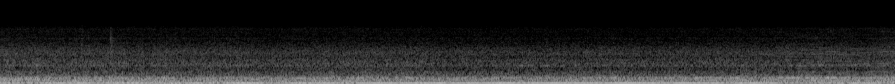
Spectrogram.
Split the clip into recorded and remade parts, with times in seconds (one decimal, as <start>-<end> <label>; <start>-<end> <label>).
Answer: 0.0-7.9 recorded; 7.9-9.0 remade

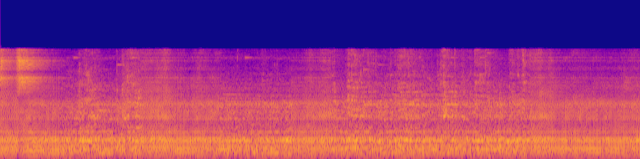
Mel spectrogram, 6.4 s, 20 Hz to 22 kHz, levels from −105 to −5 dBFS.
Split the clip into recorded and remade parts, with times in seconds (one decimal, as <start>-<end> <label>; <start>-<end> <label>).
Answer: 0.0-0.6 remade; 0.6-1.4 recorded; 1.4-2.2 remade; 2.2-2.9 recorded; 2.9-3.3 remade; 3.3-5.3 recorded; 5.3-6.4 remade

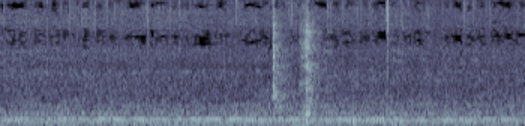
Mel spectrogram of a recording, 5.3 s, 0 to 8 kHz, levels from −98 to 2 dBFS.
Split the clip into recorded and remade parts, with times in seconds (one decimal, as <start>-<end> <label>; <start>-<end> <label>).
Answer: 0.0-5.3 recorded

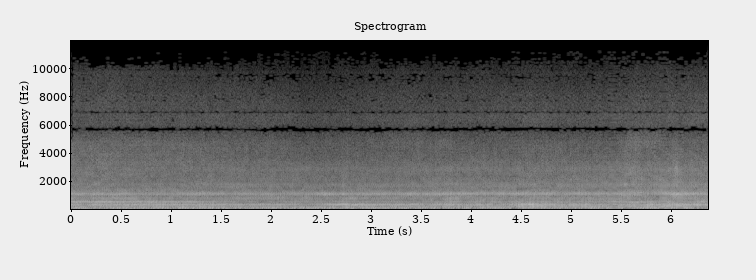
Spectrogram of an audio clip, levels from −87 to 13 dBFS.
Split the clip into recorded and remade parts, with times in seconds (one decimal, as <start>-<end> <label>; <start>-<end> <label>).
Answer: 0.0-6.4 remade

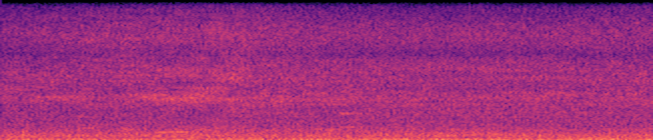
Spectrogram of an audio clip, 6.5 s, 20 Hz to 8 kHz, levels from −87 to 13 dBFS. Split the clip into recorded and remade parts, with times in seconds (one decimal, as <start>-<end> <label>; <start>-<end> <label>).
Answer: 0.0-1.8 recorded; 1.8-2.6 remade; 2.6-4.0 recorded; 4.0-4.9 remade; 4.9-6.5 recorded

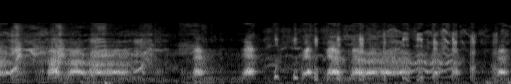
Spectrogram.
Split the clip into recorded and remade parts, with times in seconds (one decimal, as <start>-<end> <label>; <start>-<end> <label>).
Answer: 0.0-5.1 remade

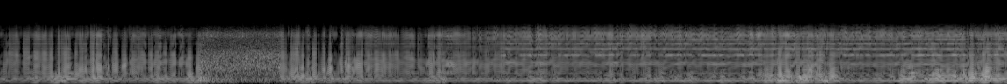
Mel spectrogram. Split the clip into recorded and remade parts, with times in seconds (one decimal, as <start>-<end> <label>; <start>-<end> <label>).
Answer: 0.0-2.0 remade; 2.0-2.8 recorded; 2.8-10.1 remade

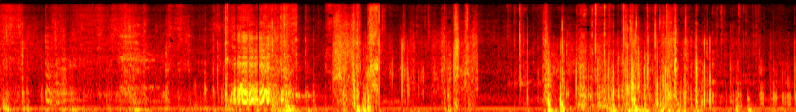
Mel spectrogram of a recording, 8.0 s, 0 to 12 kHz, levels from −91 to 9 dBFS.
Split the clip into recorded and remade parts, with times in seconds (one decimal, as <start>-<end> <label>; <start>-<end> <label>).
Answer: 0.0-0.9 recorded; 0.9-1.6 remade; 1.6-8.0 recorded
